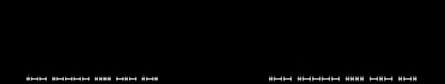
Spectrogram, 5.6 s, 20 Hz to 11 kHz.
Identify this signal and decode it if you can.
Morse code, heard as a keyed tone, about 36 wpm, 700 Hz. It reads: W1HKR W1HKR
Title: Speed Racing - USA 1x3 Call Signs 30wpm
